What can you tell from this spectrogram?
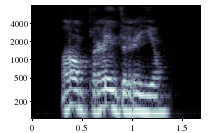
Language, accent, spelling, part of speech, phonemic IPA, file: French, Canada, empreindrions, verb, /ɑ̃.pʁɛ̃.dʁi.jɔ̃/, LL-Q150 (fra)-empreindrions.wav
- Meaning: first-person plural conditional of empreindre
